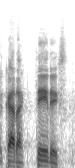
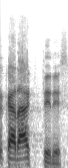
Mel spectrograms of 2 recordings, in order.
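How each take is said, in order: First: Caracteres stressed on TE, ca-rac-TE-res; shifted stress. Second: Caracteres wrongly stressed on RAC, ca-RÁC-te-res. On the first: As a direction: move the stress in caracteres onto TE. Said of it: "A maior intensidade de voz". (caracteres com a tônica certa, no TE) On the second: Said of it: "A maior intensidade de voz no plural não fica". (caracteres com a tônica errada, no RÁC) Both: Shown as a demonstration.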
